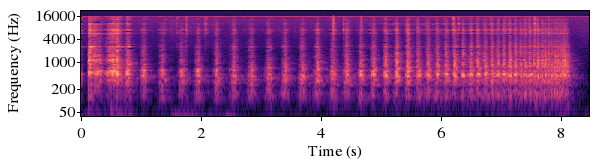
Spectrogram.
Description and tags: Glass - Spinning 04
A glass spinning until it stops - wooden surface - interior recording - Mono.
Recorded in 2001
Tascam DAT DA-P1 recorder + Senheiser MKH40 Microphone.
beerglass, glass, spinning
